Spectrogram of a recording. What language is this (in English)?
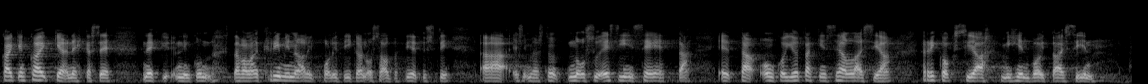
Finnish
